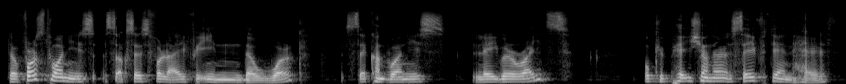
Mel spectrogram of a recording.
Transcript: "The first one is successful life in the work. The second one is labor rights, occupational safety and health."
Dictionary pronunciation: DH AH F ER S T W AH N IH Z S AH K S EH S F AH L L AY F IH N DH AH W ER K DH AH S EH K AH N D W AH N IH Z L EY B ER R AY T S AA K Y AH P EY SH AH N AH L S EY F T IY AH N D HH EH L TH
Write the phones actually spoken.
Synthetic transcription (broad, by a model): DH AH F ER S T W AH N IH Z S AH K S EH S F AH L L AY F IH N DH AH W ER K S EH K AH N D W AH N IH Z L EY B ER R AY T S AA K Y AH P EY SH AH N AH L S EY F T IY AH N D HH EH L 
